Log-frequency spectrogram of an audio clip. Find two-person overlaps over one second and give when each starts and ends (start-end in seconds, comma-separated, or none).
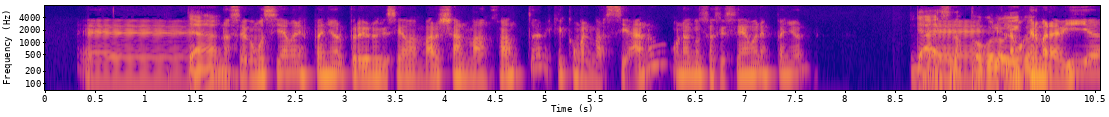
8.7-9.9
